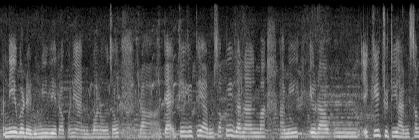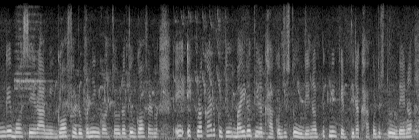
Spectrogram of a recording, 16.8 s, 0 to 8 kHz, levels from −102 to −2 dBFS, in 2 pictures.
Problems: background sounds at intervals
